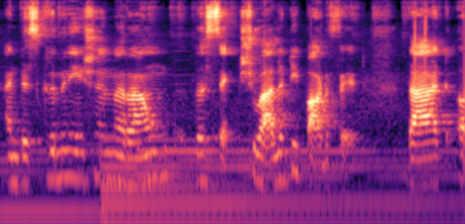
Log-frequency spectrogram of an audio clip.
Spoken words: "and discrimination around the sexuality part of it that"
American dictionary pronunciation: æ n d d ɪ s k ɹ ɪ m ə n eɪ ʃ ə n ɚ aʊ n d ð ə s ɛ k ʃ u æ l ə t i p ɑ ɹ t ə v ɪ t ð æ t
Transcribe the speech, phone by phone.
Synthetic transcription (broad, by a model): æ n d d ɪ s k ɹ ɪ m ə n eɪ ʃ ə n ɚ aʊ n d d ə s ɛ k ʃ u æ l ə t i p ɑ ɹ t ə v ɪ t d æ t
